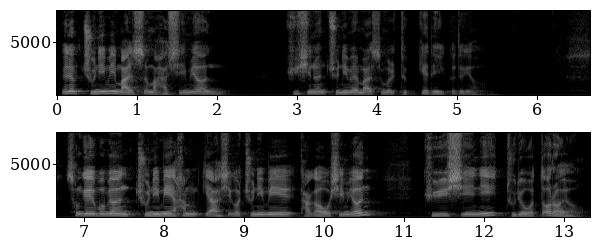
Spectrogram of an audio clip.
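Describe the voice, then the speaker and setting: Fairly high-voiced man preaching a sermon. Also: a little slow, warm tone. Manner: conversational preaching, acts out quoted voices. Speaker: pastor.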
